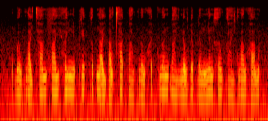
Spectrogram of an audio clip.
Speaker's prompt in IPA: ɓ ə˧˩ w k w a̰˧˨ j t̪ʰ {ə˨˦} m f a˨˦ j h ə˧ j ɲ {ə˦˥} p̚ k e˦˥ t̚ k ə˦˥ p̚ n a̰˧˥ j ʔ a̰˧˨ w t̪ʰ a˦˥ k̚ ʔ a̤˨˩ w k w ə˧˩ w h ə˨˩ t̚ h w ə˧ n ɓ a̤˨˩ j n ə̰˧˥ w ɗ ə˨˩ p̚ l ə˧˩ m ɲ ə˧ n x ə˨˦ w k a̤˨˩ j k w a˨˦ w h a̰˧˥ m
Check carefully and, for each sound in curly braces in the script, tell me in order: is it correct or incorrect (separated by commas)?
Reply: incorrect, incorrect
